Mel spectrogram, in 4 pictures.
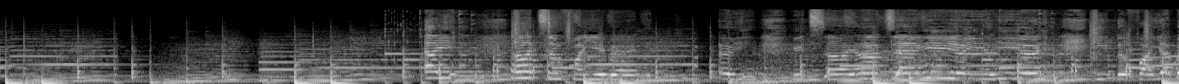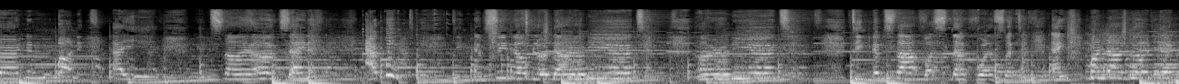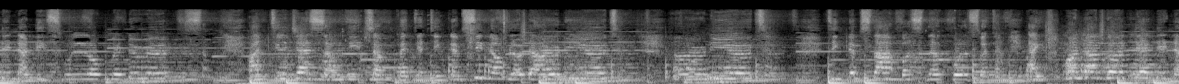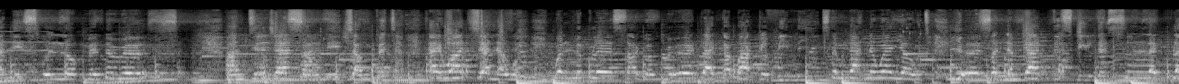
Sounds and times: Music: 0:00.0 - 0:47.1.

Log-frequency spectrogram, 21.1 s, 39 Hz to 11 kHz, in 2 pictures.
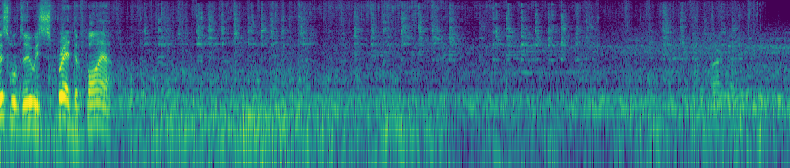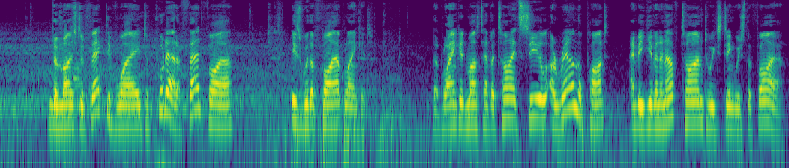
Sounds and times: Fire: 0:00.0 - 0:21.0
Wind: 0:00.0 - 0:21.0.

